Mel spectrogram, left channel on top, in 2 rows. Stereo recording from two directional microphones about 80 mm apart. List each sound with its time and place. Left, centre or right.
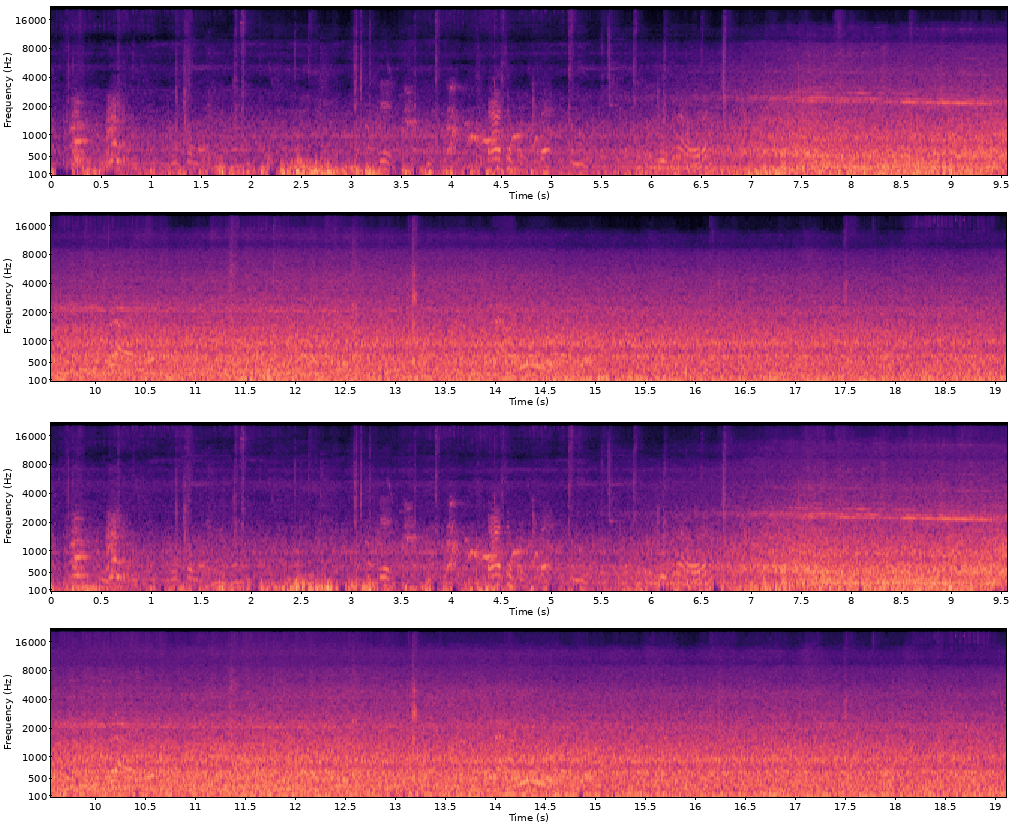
6.8 s vehicle: right
8.5 s vehicle: right
9.5 s vehicle: right; by 15.0 s centre
15.0 s vehicle: centre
